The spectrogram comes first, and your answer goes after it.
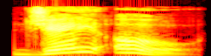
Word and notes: jo: British English

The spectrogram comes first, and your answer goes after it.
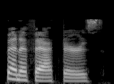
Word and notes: benefactors: British English

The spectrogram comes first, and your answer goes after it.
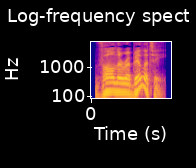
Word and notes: vulnerability: British English

